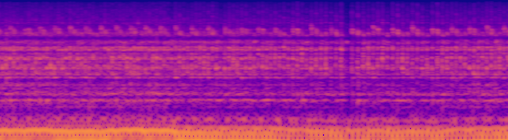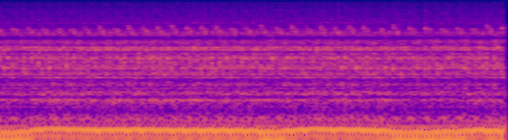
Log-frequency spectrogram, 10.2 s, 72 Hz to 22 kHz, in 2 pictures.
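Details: Ferrari 308 after restoration, idling with a sensor disconnected (no change): steady, slightly lumpy idle with even low beat, no knock; running too rich, mixture adjustment planned once warm.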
